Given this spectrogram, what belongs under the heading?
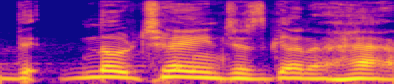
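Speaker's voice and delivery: ordinary talk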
